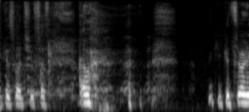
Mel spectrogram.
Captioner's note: laughter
